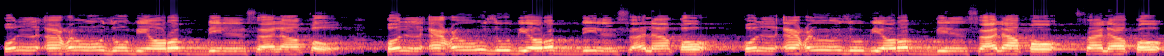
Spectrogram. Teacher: قو یہ آخر میں یہ قو کا آواز نکلتا ہے، اس کو قلقلہ کہتے ہیں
